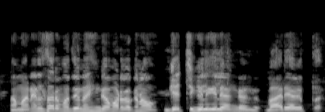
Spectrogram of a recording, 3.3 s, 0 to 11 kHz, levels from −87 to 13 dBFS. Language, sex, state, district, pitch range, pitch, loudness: Kannada, male, Karnataka, Bijapur, 155-185 Hz, 165 Hz, -16 LUFS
